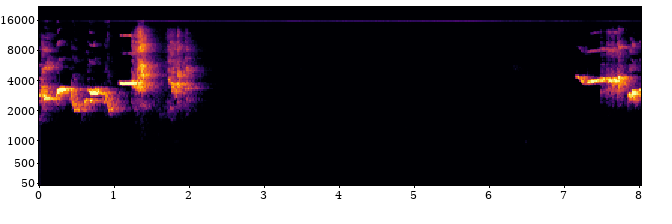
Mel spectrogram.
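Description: Oriental magpie-robin pours out a rich, fast medley of clear whistles and scratchy trills for two seconds, falls silent for five, then resumes.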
